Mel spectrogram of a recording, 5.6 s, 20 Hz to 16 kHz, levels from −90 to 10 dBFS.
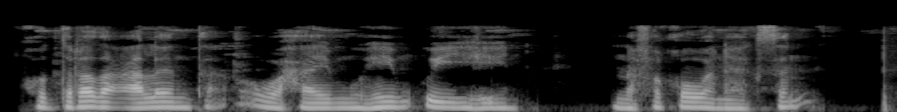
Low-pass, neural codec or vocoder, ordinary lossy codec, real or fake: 7.2 kHz; none; none; real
